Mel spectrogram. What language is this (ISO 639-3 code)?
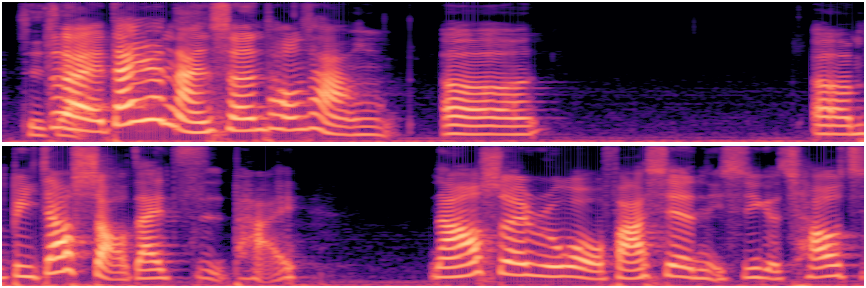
zho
